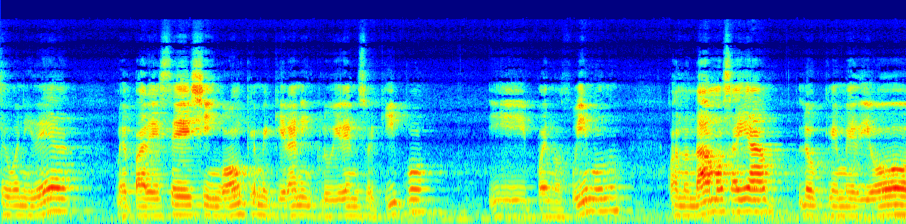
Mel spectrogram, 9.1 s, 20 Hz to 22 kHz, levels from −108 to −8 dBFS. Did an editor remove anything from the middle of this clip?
no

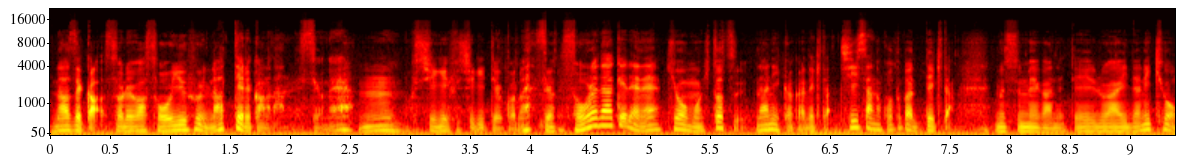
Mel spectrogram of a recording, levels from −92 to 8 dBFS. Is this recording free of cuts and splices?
no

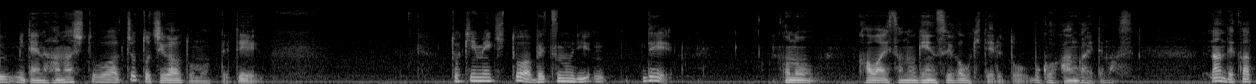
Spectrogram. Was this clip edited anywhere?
yes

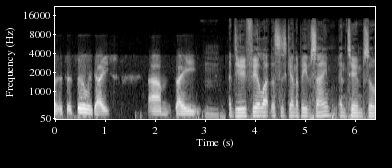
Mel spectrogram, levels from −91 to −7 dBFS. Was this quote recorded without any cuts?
no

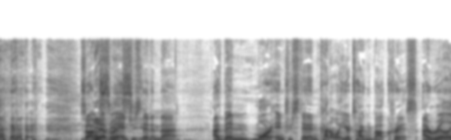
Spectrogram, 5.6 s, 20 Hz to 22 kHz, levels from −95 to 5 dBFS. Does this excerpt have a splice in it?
yes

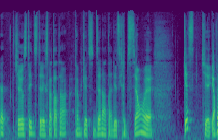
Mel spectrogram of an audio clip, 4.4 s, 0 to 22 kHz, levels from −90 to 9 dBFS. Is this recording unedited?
yes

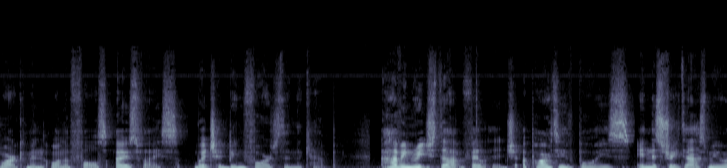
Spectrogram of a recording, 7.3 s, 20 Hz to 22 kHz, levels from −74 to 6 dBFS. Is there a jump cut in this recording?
yes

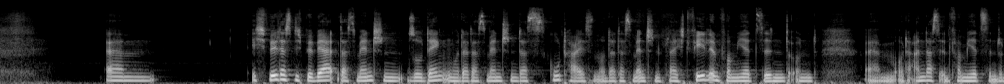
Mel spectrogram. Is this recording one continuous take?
no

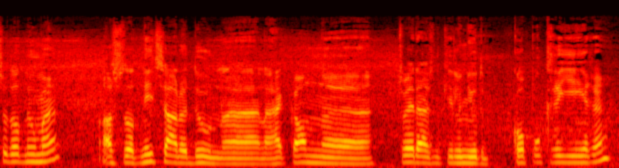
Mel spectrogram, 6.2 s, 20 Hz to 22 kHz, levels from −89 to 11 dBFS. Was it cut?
no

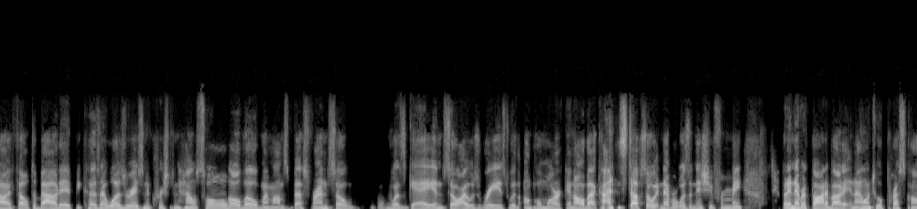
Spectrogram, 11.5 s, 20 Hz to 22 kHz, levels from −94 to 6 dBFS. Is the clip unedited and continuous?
yes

